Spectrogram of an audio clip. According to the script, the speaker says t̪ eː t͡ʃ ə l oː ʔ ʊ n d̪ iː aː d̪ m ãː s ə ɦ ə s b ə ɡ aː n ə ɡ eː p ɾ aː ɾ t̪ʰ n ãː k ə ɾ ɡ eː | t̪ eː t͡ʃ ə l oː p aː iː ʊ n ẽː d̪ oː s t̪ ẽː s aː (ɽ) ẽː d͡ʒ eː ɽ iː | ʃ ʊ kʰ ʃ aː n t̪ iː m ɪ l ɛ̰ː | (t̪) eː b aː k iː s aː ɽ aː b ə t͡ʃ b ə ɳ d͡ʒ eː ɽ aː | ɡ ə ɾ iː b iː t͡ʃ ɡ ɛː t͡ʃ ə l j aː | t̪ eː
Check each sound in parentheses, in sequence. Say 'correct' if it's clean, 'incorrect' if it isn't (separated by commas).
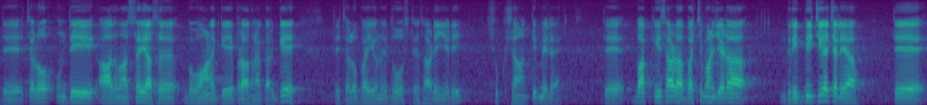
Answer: correct, correct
